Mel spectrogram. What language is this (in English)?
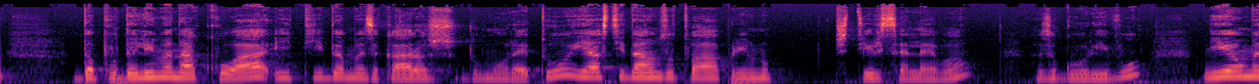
Bulgarian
